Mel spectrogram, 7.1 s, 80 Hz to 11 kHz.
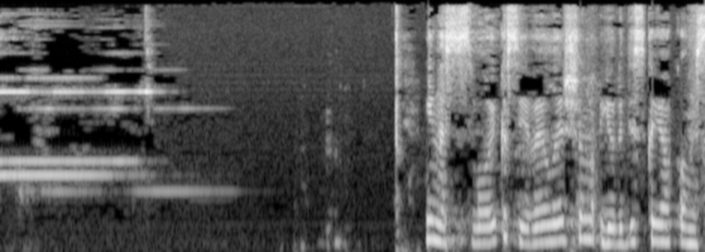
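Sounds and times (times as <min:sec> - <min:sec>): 
bell rung during a parliament session: 0:00.0 - 0:02.5
speech: 0:04.3 - 0:07.0.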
